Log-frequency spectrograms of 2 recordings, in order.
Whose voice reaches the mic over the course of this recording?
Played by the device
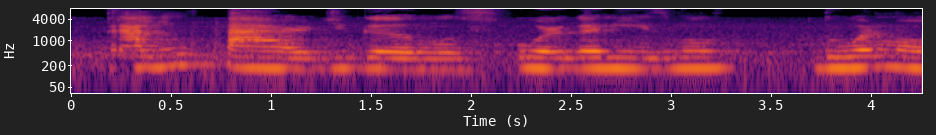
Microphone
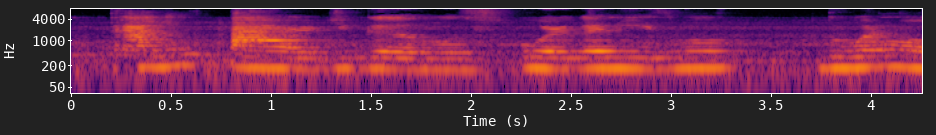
echo only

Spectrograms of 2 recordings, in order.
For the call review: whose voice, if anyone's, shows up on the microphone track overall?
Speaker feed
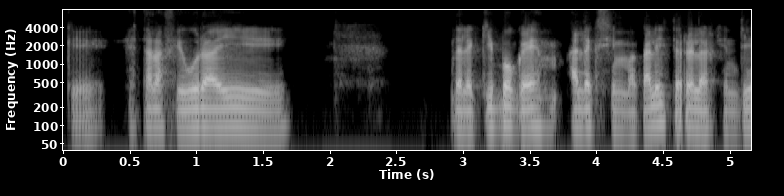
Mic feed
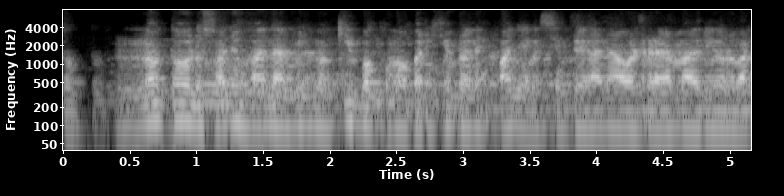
user only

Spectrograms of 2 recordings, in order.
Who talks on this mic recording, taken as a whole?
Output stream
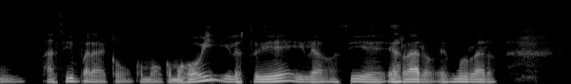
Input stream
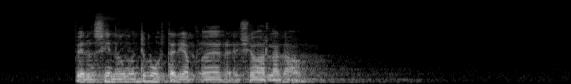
user only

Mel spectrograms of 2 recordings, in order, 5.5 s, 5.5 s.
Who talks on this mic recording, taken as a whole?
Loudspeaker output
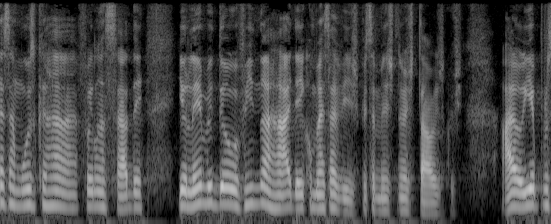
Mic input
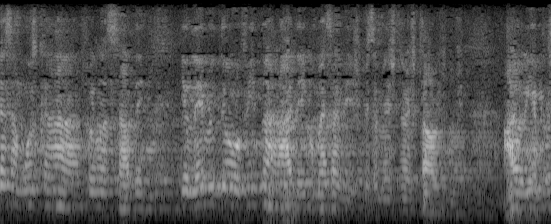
echo only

